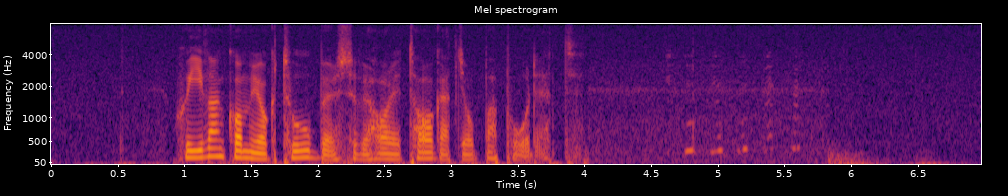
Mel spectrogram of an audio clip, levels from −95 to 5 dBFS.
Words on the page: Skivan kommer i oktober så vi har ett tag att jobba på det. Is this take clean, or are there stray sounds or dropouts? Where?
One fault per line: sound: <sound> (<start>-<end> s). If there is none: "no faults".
sound: laugh (4.6-5.7 s)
